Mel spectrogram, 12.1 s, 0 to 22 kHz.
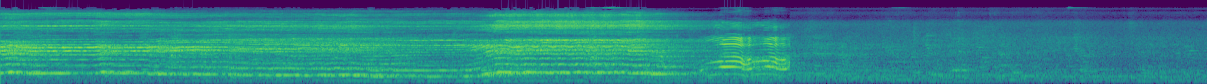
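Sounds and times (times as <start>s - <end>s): man reciting melodically: 0.0s - 8.0s.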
